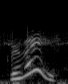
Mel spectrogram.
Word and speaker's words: grimace: How do you pronounce this? Grimace or grimace? Oh, grimace. Uh-huh. It's grimace.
